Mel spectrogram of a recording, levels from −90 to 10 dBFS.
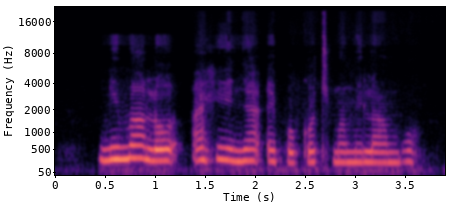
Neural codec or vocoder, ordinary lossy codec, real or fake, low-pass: none; Opus, 16 kbps; real; 19.8 kHz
